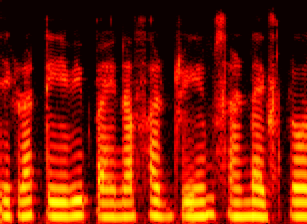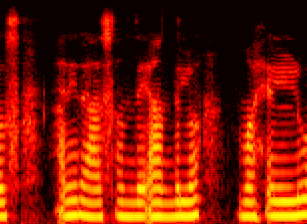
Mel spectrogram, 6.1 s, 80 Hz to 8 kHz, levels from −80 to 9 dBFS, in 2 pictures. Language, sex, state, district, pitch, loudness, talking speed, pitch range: Telugu, female, Andhra Pradesh, Visakhapatnam, 185 Hz, -17 LUFS, 135 wpm, 180-190 Hz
